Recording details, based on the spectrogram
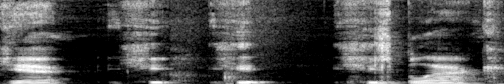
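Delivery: soft, slow whisper. A truck driver retells what a woman told him about the regular guy: retelling a whisper.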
